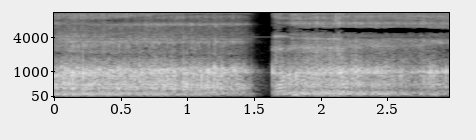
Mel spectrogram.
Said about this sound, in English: Whereas if you breathe through your mouth, there's zero resistance. I just took 2 liters of air right into my lungs. Zero resistance. It goes instantly in.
